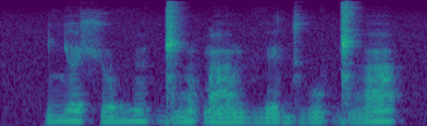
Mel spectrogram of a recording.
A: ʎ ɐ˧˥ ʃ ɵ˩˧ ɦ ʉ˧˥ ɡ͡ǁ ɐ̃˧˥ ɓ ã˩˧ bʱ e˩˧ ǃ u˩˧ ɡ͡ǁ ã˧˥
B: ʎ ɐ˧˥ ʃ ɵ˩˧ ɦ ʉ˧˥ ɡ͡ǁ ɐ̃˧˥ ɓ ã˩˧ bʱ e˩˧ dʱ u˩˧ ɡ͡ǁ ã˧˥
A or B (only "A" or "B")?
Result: B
